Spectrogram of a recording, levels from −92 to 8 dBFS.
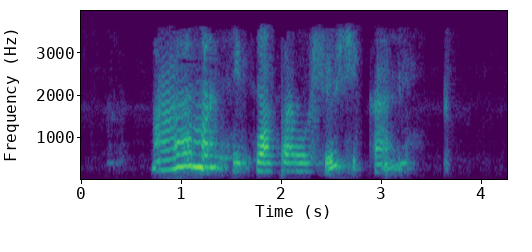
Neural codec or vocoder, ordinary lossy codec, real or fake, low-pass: codec, 24 kHz, 1.5 kbps, HILCodec; MP3, 24 kbps; fake; 3.6 kHz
